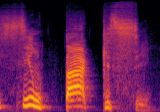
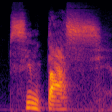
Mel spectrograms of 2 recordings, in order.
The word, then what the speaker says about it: sintaxe: Tem aluno que chega assim, professor, eu tô com uma dúvida em sintaxe. Errado. Tem outros que falam assim, professor, eu tô com dúvida em sintaxe. Igualmente errado. Se pronuncia sintaxe, ok?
